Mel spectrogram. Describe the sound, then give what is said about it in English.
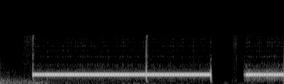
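A steady electronic ringing tone on an outgoing phone call: one long, even burst of about two seconds, a brief silence, then the tone starts again. “There it is. Phone is ringing.”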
